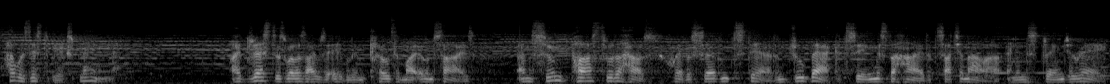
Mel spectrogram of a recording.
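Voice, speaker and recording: A man giving a dramatic, theatrical reading of a classic novel as the narrator of a vinyl audiobook, his pitch and loudness rising and falling widely. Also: expressive, moderate pace, poor audio. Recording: vinyl audiobook with music bed. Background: music.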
